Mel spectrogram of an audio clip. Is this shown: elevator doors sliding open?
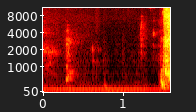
no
